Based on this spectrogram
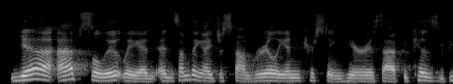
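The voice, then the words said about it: Strained voice. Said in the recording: “My voice is a little bit strained today”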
